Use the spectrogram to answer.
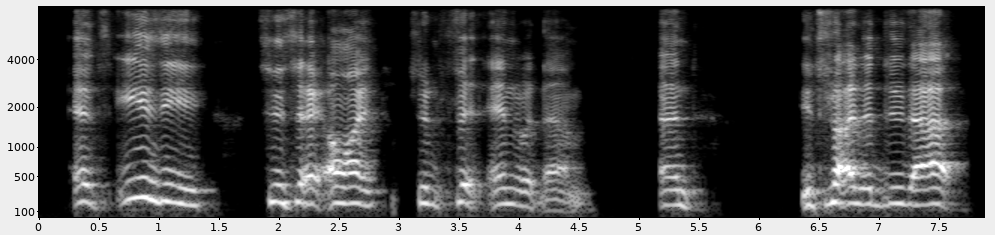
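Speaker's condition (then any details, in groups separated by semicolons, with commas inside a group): Cerebral palsy; clenched fist, unsteady walk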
